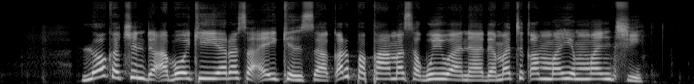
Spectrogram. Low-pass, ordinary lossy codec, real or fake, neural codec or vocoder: none; none; fake; autoencoder, 48 kHz, 32 numbers a frame, DAC-VAE, trained on Japanese speech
